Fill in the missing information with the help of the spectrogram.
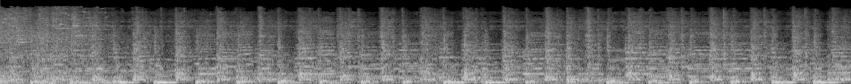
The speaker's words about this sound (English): The sound, you can hear the background, the like glass breaking, and yeah. Those people having a great time.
